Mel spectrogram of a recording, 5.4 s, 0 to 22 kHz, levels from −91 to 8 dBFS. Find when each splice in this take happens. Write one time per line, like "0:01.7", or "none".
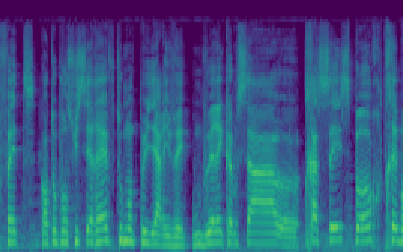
0:02.5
